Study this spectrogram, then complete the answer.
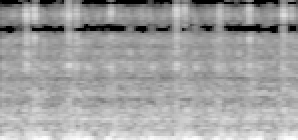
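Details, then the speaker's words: Old Honda with a bad ignition miss despite a new coil, plugs, wires and distributor: lumpy idle broken by sharp backfire pops from the tailpipe; exhaust leak on that side, injectors to be tested. "oh now you can hear it backfired out of that pipe there"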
